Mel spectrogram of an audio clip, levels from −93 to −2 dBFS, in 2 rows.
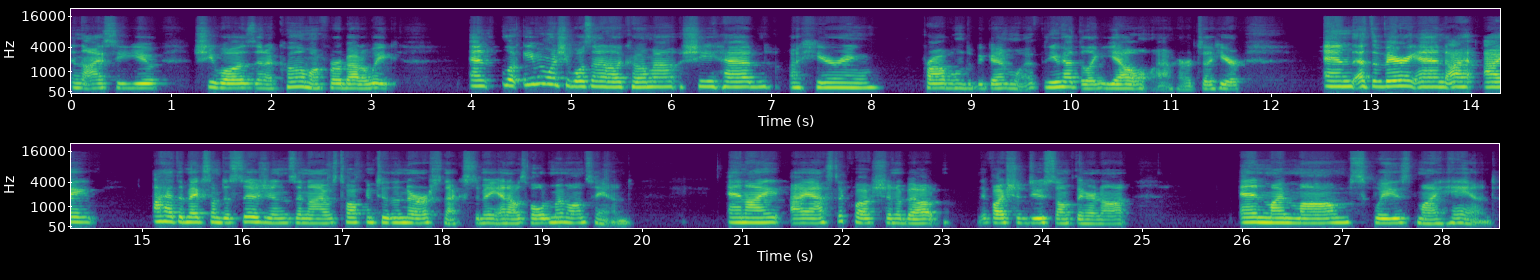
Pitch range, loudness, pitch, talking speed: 175-215 Hz, -18 LUFS, 190 Hz, 185 wpm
